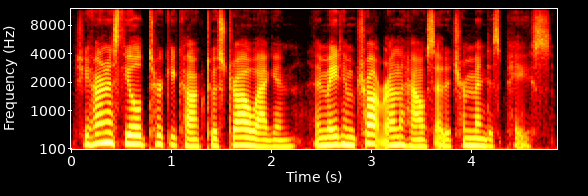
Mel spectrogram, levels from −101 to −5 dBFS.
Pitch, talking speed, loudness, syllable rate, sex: 180 Hz, 260 wpm, -18 LUFS, 6.0 syllables/s, female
